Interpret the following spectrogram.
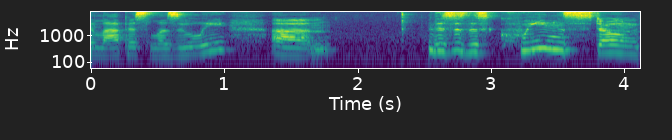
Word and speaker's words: lapis lazuli: picked for me is called lapis lazuli or lapis lazuli depending on how you pronounce it I say lapis lazuli this is this Queen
